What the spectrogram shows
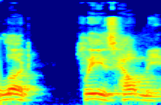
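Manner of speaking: put-on begging, pleading tone. Recalling calling in favors from people at other stores, imitating begging.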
